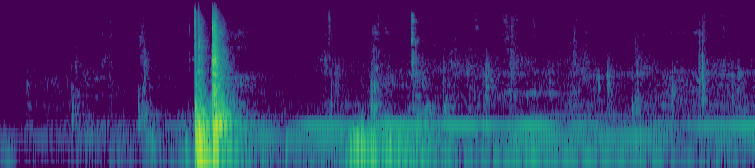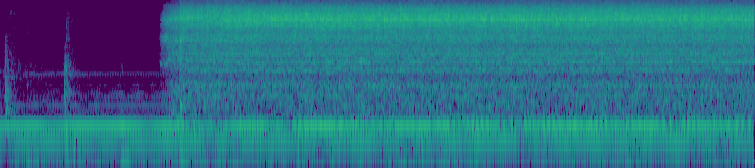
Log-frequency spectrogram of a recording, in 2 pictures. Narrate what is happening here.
I walked to the kitchen door, opened it, then walked to the tap and turned on the water.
